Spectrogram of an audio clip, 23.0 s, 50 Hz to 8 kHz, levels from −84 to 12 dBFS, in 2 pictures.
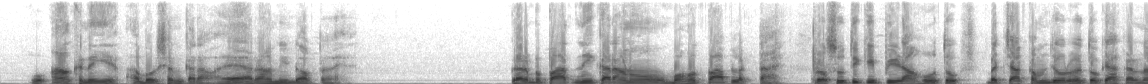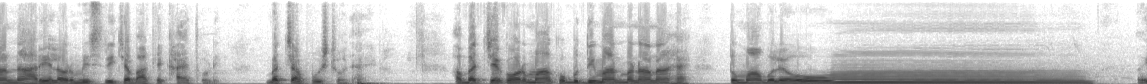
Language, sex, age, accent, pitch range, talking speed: Hindi, male, 60-79, native, 100-130 Hz, 135 wpm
